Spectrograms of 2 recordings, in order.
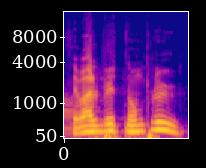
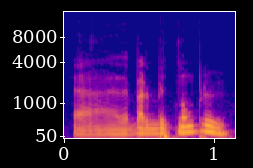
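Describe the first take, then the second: First: Loud emphatic. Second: Said in the usual way. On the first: Real, not acted. Repeated line, louder take.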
